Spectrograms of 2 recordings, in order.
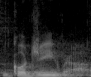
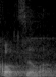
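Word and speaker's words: Gojira: to pronounce it properly it's goira not Godzilla plastic goira adorned with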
